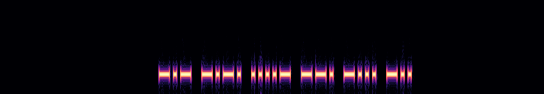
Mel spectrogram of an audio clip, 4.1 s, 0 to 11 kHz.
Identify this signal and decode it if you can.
Morse code, heard as a keyed tone, about 46 wpm, 700 Hz. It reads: KC4GBD
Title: USA Call Signs - 6 Characters - 2x Character Spacing - 45wpm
